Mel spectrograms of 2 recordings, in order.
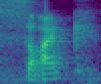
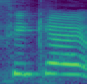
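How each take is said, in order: First: The name sounds like the word 'psych'. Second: The name sounds like the letters C and K. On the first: This is how it sounded when reading it. "when I read it, I read it like psych" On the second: This is how someone else said it. "I heard someone say it was C K"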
